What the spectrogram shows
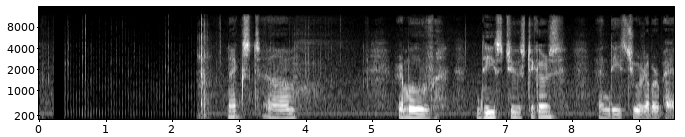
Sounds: speech

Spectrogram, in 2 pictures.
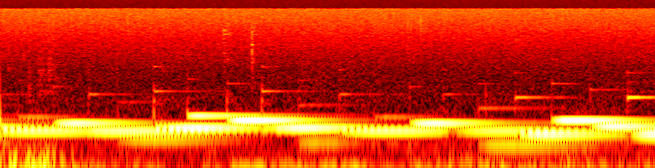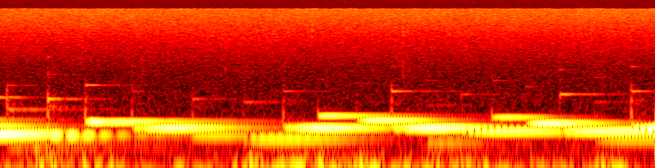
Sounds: vibraphone, music

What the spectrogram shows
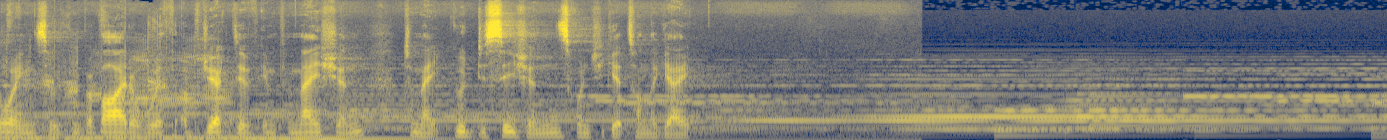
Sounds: ambient music

